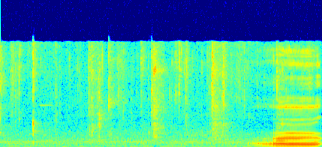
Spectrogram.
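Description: Faint, scattered crackle of a hand-twisted salt mill grinding Himalayan salt, over a steady low hum of kitchen room noise. A man starts speaking near the end.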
